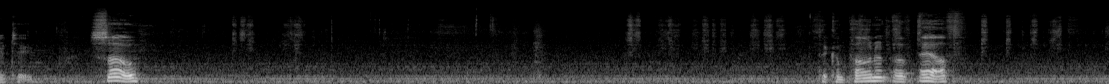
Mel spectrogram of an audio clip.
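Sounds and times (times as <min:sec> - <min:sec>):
faint steady hum: 0:00.0 - 0:11.0
marker scratching on whiteboard: 0:02.3 - 0:03.1, 0:06.2 - 0:07.9, 0:08.9 - 0:10.7.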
